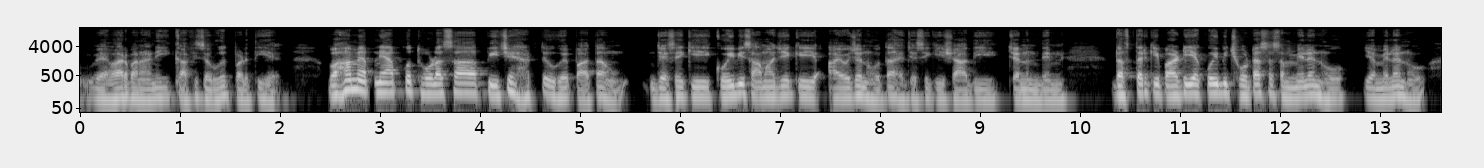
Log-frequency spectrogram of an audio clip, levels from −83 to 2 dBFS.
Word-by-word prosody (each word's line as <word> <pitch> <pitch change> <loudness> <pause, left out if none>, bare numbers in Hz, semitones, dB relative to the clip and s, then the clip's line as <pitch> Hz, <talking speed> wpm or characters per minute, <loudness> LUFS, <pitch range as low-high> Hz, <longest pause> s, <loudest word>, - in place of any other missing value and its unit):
व्यवहार 100 +2 +1
बनाने 100 -1 -2
की 105 - -6
काफ़ी 90 +3 -4
ज़रूरत 100 +4 -3
पड़ती 95 +2 -5
है। 85 -3 -7 0.5
वहाँ 180 +9 +6
मैं 190 -2 +7
अपने 155 -2 +3
आप 150 0 +2
को 170 - +3
थोड़ा-सा 140 +1 +4
पीछे 125 +4 +3
हटते 115 +1 -3
हुए 110 -3 0
पाता 90 +4 -1
हूँ। 90 -7 -4 0.3
जैसे 105 +2 -1
कि, 110 0 -1
कोई 115 +1 +3
भी 140 +2 +4
सामाजिक 115 0 -1
इ 115 -1 +1 0.2
आयोजन 105 +3 0
होता 100 +2 -3
है। 95 -3 -5
जैसे 95 +2 -6
की 95 0 -8
शादी, 95 0 -3 0.2
जन्मदिन, 90 -1 -2 0.5
दफ्तर 125 +3 +2
की 140 -1 +1
पार्टी 125 +3 +5
या 140 - +5
कोई 140 +2 +4
भी 140 - +2
छोटा-सा 135 +1 0
सम्मेलन 115 +1 0
हो 100 +1 -6 0.2
या 105 -2 -3
मिलन 110 +3 0
हो, 95 +1 -8
110 Hz, 190 wpm, -24 LUFS, 95-125 Hz, 0.5 s, मैं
